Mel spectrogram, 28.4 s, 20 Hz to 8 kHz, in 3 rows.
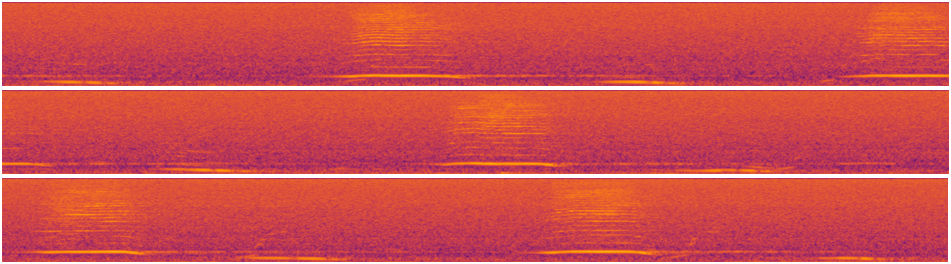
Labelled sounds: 3.4	4.2	humpback whale, 1.6 to 4.7 kHz
8.6	9.7	humpback whale, 0.80 to 5.6 kHz
13.9	14.9	humpback whale, 1.6 to 4.6 kHz
19.3	20.3	humpback whale, 0.80 to 4.6 kHz
24.4	25.8	humpback whale, 1.0 to 5.2 kHz

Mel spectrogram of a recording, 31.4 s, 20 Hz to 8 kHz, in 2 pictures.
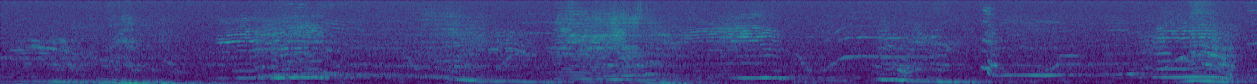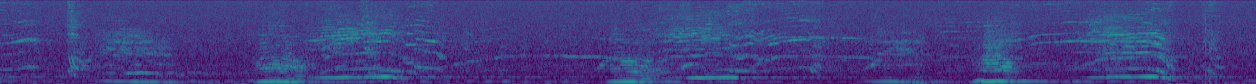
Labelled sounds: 0.1	0.7	humpback whale, 1.1 to 1.6 kHz
2.7	4.3	humpback whale, 1.2 to 3.8 kHz
6.3	7.6	humpback whale, 0.80 to 4.0 kHz
8.6	9.8	humpback whale, 0.96 to 4.7 kHz
10.4	11.3	humpback whale, 0.80 to 2.1 kHz
11.6	12.0	humpback whale, 1.2 to 1.7 kHz
13.2	14.1	humpback whale, 0.86 to 2.7 kHz
14.4	17.9	humpback whale, 0.80 to 7.2 kHz
19.1	21.3	humpback whale, 0.93 to 3.3 kHz
21.9	22.2	humpback whale, 0.90 to 1.1 kHz
22.7	25.9	humpback whale, 0.80 to 4.4 kHz
26.2	27.2	humpback whale, 0.80 to 2.0 kHz
27.5	30.5	humpback whale, 0.80 to 7.7 kHz

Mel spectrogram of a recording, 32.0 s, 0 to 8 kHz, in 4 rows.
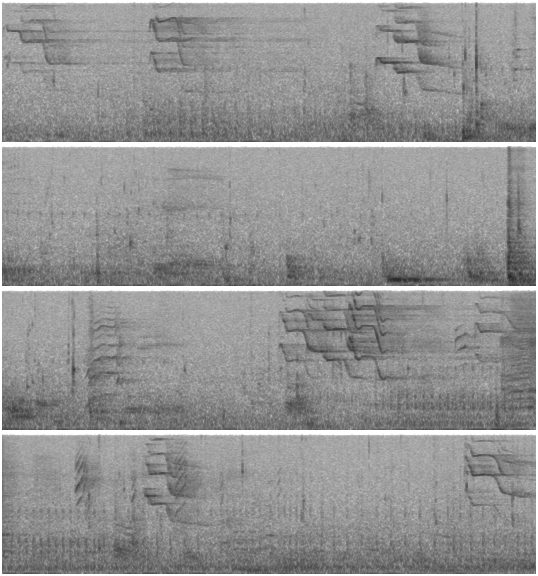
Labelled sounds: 0.0	1.2	killer whale, southern Alaska resident, 1.4 to 8.0 kHz
2.1	3.3	killer whale, southern Alaska resident, 1.3 to 8.0 kHz
5.5	6.7	killer whale, southern Alaska resident, 0.60 to 8.0 kHz
17.3	17.8	killer whale, southern Alaska resident, 0.69 to 7.1 kHz
20.1	22.1	killer whale, southern Alaska resident, 0.69 to 8.0 kHz
22.8	23.9	killer whale, southern Alaska resident, 1.8 to 8.0 kHz
25.1	25.5	killer whale, southern Alaska resident, 1.6 to 7.3 kHz
26.1	27.0	killer whale, southern Alaska resident, 0.92 to 8.0 kHz
31.0	32.0	killer whale, southern Alaska resident, 1.4 to 8.0 kHz

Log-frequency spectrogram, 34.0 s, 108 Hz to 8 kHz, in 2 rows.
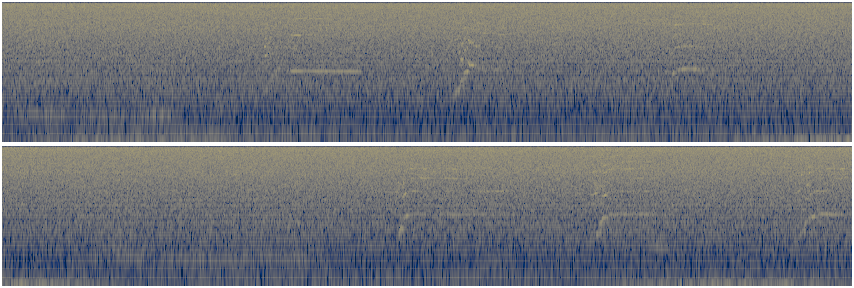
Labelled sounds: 5.8	6.1	humpback whale, 0.90 to 1.0 kHz
13.4	14.0	humpback whale, 0.96 to 2.1 kHz
25.0	25.6	humpback whale, 0.83 to 3.0 kHz
29.0	29.6	humpback whale, 0.80 to 1.1 kHz
33.1	33.7	humpback whale, 0.80 to 2.0 kHz

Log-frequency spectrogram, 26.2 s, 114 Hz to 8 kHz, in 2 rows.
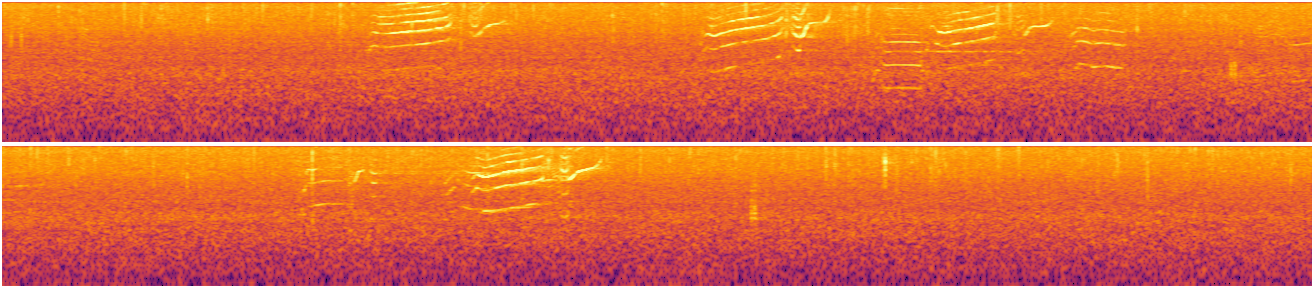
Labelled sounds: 3.7	5.1	killer whale, northern resident, A clan, AB subclan, 1.9 to 8.0 kHz
7.0	8.3	killer whale, northern resident, A clan, AB subclan, 0.94 to 5.5 kHz
8.8	11.3	killer whale, northern resident, A clan, AB subclan, 1.0 to 6.0 kHz
12.9	13.1	killer whale, northern resident, A clan, AB subclan, 2.1 to 2.4 kHz
16.2	16.5	killer whale, northern resident, A clan, AB subclan, 1.2 to 2.8 kHz
17.7	19.1	killer whale, northern resident, A clan, AB subclan, 1.0 to 6.5 kHz

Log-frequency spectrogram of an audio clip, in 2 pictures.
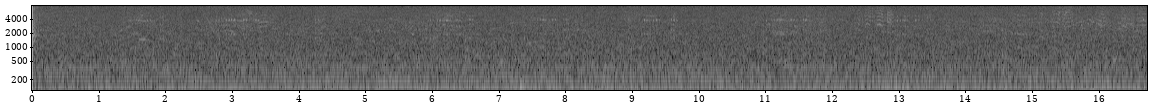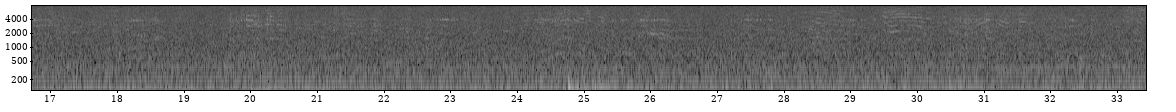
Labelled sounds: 6.1	6.3	Pacific white-sided dolphin, 3.7 to 4.0 kHz
11.1	11.4	Pacific white-sided dolphin, 1.9 to 2.2 kHz
12.5	12.8	Pacific white-sided dolphin, 4.4 to 4.8 kHz
16.7	17.0	Pacific white-sided dolphin, 3.7 to 4.2 kHz
18.2	18.5	Pacific white-sided dolphin, 3.6 to 4.2 kHz
22.7	23.0	Pacific white-sided dolphin, 3.8 to 4.2 kHz
26.0	26.3	Pacific white-sided dolphin, 1.8 to 2.1 kHz
28.5	29.0	Pacific white-sided dolphin, 3.0 to 6.3 kHz
29.5	30.2	Pacific white-sided dolphin, 2.8 to 6.1 kHz

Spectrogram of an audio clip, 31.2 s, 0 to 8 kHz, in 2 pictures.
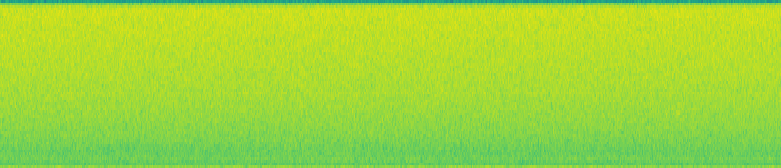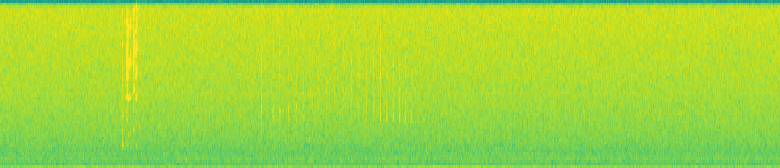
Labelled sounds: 18.1	18.4	Pacific white-sided dolphin, 4.7 to 6.0 kHz

